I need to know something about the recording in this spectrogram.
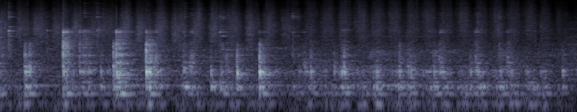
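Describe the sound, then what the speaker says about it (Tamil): Green chillies and coriander leaves are pounded coarsely, a loud close series of rhythmic thuds and grinding scrapes, about two strikes a second, with no talk. "பச்சை மிளகாய், கொத்தமல்லி இலையெல்லாம் இது போல் கரகரப்பாக இடித்து எடுத்துட்டோம்"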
